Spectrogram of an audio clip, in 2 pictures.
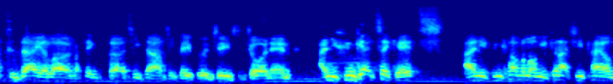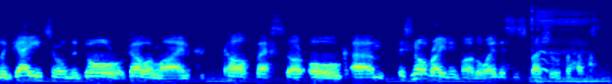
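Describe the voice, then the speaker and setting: A man's voice: on the low side, a little mellow, poor audio. A male radio presenter reporting live and enthusiastically from an outdoor race circuit, promoting a festival. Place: outdoors at a motor racing circuit. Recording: remote line, cars audible behind.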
